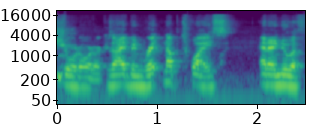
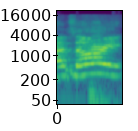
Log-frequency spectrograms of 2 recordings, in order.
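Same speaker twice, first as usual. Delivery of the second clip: fake crying scream, higher and louder; 12 semitones higher, 6 dB louder than usual. Imagining pleading with a judge in court: mock sobbing and screaming. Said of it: "I'm gonna start sobbing, screaming".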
